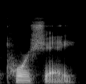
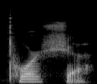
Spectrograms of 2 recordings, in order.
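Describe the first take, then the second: First: The last syllable has a long A vowel. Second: The last syllable has a short uh vowel. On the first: The speaker calls it wrong. "You will never hear the long A sound for the last syllable" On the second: The speaker calls it right. "the last syllable is pronounced uh"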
